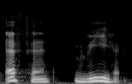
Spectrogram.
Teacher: यूज हो रहा है अपर टीथ यूज हो रहा है देखो लोअर लिप आपका एक्टिव आर्टिकुलेटर अपर फ्रंट टीथ जो है that is your passive articulator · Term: लेबियो डेंटल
